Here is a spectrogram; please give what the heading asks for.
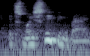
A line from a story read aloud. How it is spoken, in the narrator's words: said the fox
